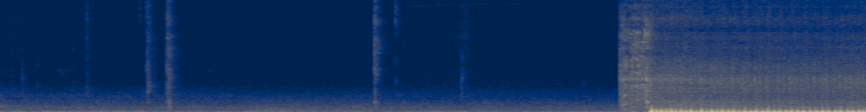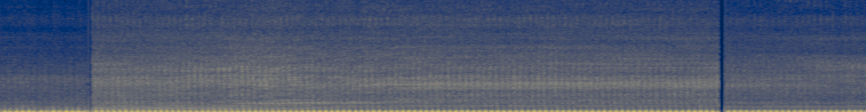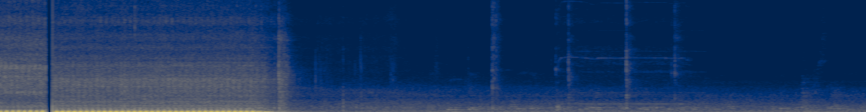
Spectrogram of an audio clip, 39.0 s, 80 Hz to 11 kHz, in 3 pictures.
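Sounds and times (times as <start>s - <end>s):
motorcycle engine running: 9.3s - 30.4s.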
